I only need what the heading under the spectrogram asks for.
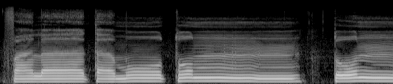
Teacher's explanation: Artinya ghunah itu ada suara berdengung. Panjangnya dengung yaitu dua harakat atau dua ketukan.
